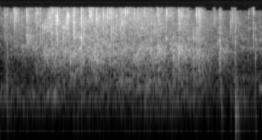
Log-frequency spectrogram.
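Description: Steady, sustained applause from an audience, given to thank a person, fills the whole stretch: a dense wash of many hands clapping at once, fairly loud and continuous with no voices over it.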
